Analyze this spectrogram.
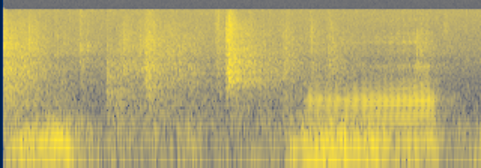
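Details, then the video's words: Pet pug dog snoring, deep rasping low snores in rhythmic bursts, one longer buzzing snore near the end with a fluttering tone. "Pug snoring louder than owner"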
